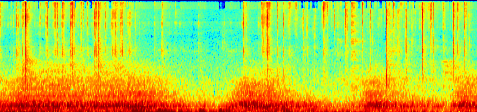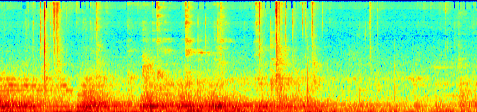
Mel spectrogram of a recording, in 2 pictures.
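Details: Soft crunching and crinkling in a small room, with scattered clicks and low rumble, and no animal voice heard.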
